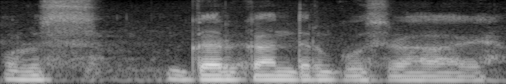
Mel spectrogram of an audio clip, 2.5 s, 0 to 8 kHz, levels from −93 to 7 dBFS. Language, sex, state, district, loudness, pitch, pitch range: Hindi, male, Arunachal Pradesh, Papum Pare, -19 LUFS, 105 Hz, 100-110 Hz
